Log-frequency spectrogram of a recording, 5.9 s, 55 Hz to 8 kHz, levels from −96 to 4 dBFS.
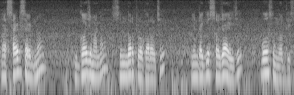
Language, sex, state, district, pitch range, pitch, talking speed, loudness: Odia, male, Odisha, Sambalpur, 135-165 Hz, 150 Hz, 150 wpm, -17 LUFS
